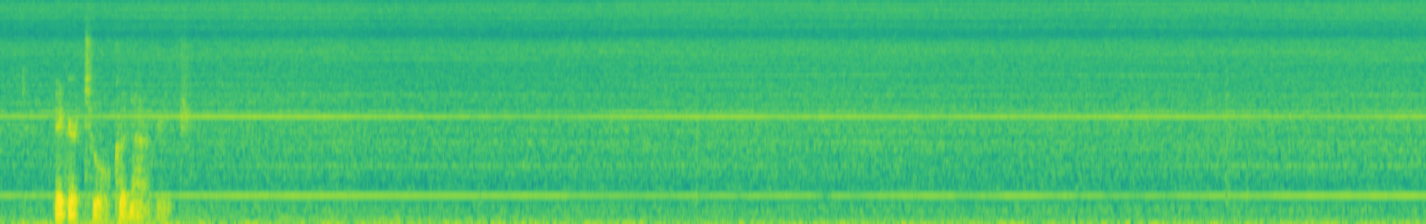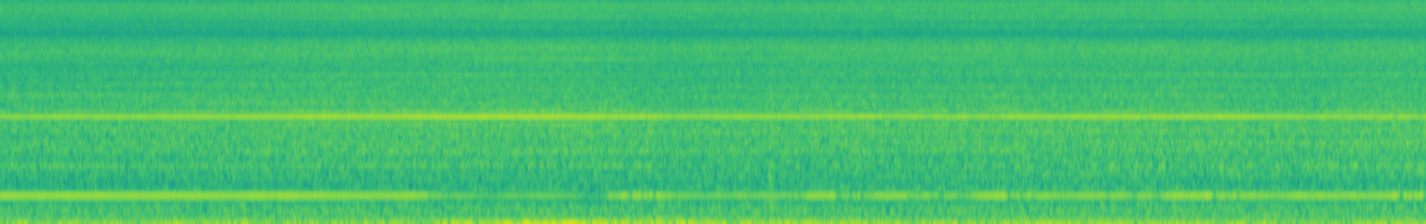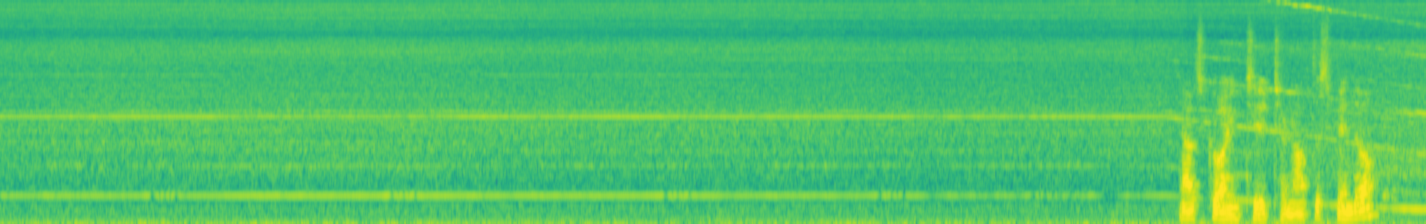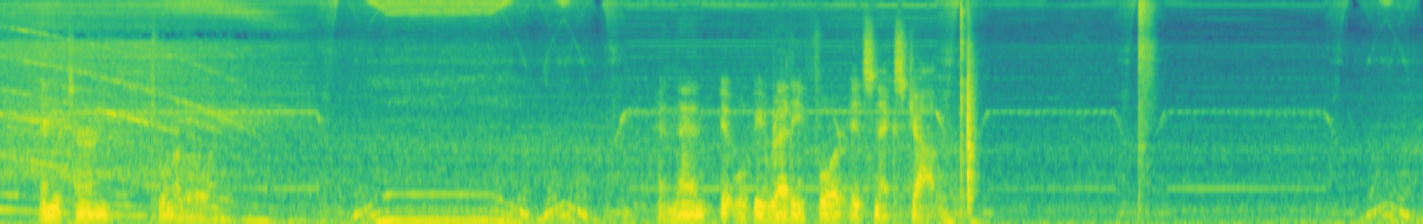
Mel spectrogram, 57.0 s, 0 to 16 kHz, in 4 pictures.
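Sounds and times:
router spindle whining: 0:00.0 - 0:57.0
machine motors moving: 0:39.2 - 0:57.0.

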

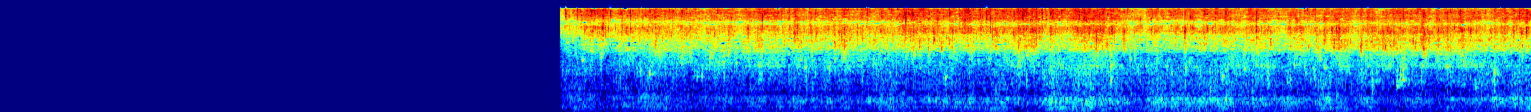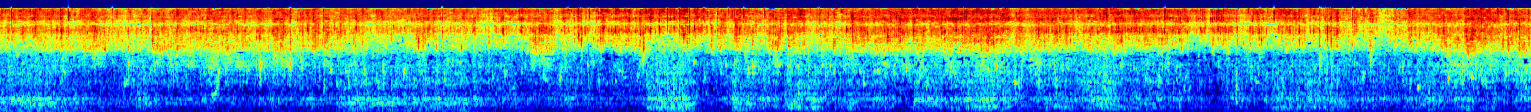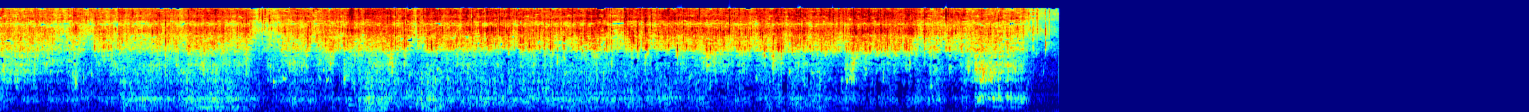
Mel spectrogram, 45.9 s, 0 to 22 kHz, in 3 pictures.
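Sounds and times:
water pouring into plastic tub: 0:05.7 - 0:41.2.

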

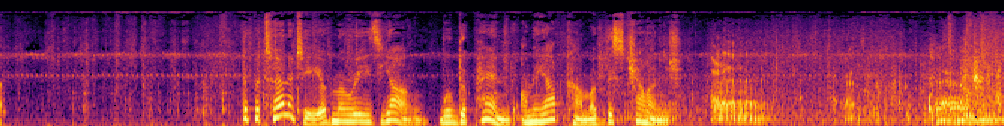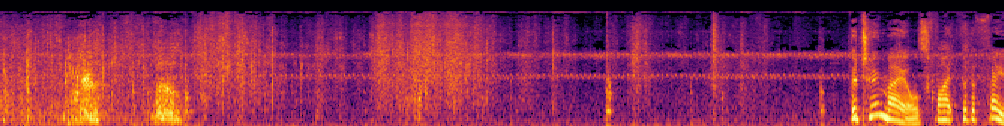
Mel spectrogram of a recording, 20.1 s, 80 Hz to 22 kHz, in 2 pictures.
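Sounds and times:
high insect chirring: 0:00.0 - 0:20.0
koalas growling: 0:06.4 - 0:12.0.

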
